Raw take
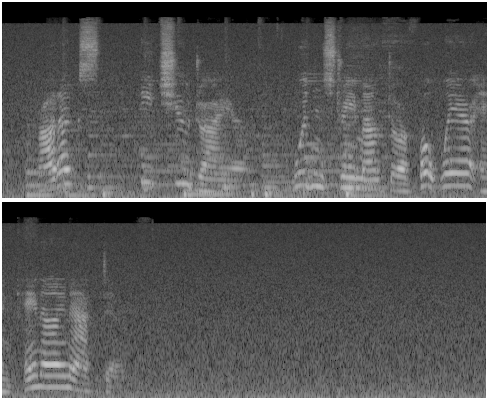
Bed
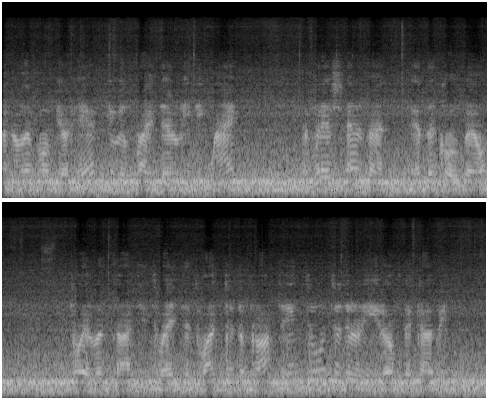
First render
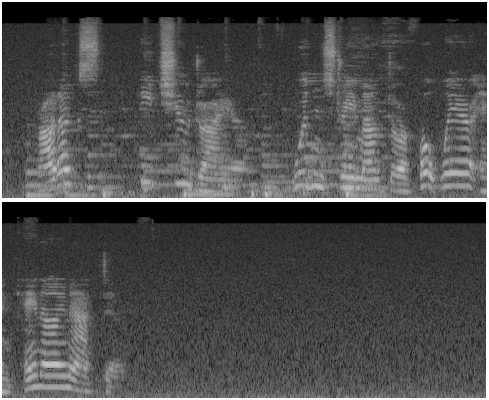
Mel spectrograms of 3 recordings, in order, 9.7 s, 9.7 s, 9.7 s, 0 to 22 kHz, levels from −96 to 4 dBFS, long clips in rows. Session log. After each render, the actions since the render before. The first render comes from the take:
noise reduction from a noise print 6 dB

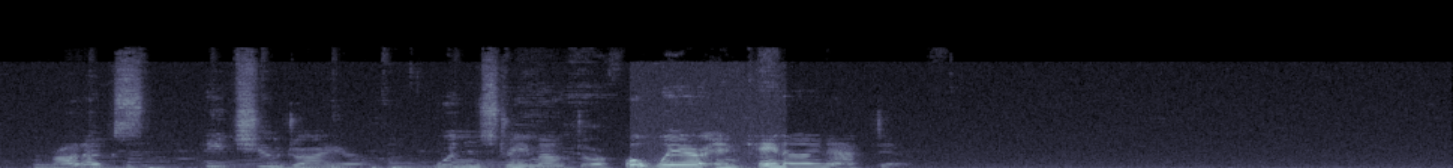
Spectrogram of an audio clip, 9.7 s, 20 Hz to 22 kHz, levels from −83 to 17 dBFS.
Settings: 0:04.21–0:05.25: clip gain +11 dB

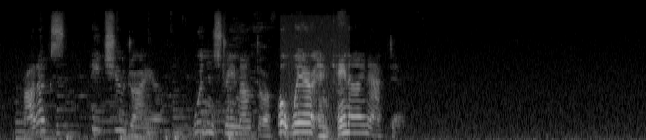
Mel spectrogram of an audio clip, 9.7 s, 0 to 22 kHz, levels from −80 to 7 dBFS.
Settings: level −9 dB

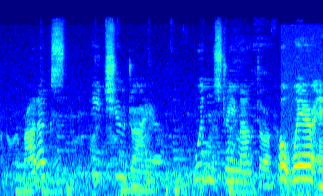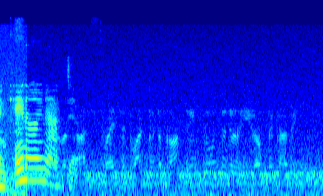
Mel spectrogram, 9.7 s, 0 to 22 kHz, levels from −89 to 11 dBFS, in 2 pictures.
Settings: mix in bed −24.5 dB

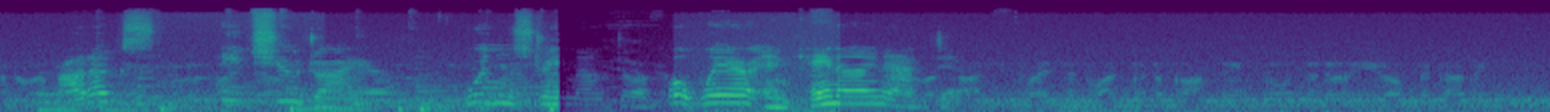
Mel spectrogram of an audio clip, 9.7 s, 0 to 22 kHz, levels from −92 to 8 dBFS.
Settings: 0:00.97–0:02.02: high-shelf EQ 11,000 Hz → 6,900 Hz +11 dB
0:03.49–0:05.42: fade in
0:06.63–0:07.14: low-shelf EQ 160 Hz +8 dB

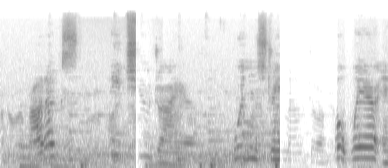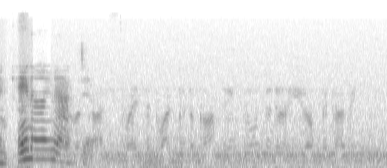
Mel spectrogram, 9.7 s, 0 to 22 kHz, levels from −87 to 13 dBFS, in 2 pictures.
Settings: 0:01.69–0:02.18: fade in
0:03.63–0:05.48: expander for the loud parts, over −44 dBFS

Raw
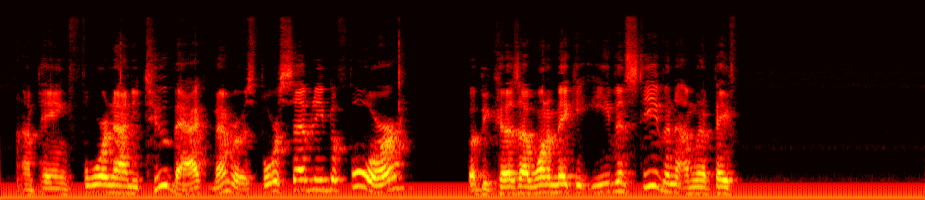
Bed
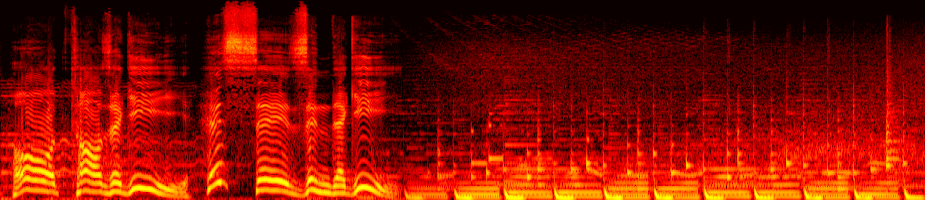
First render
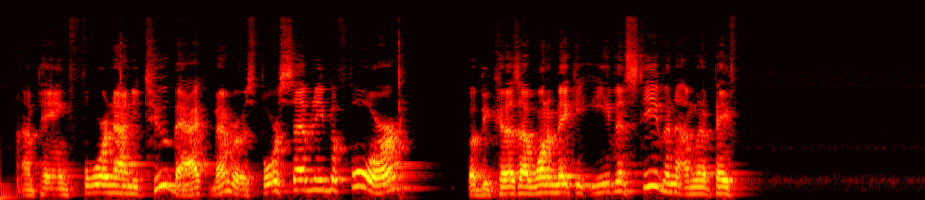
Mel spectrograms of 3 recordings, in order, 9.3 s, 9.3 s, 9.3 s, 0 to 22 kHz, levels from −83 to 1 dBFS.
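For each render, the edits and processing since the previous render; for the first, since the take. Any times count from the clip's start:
hum removal 60 Hz, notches 12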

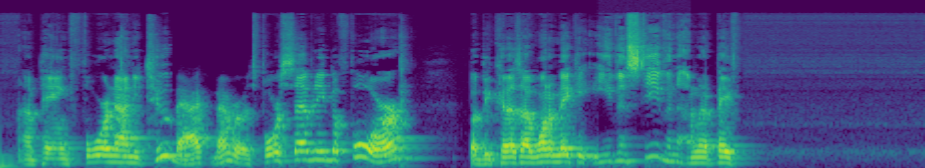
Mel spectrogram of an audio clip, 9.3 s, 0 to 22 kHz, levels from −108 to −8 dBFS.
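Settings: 0:01.70–0:02.52: low-pass filter 1,500 Hz 24 dB per octave
0:05.96–0:06.89: drawn EQ curve 180 Hz 0 dB, 430 Hz −24 dB, 660 Hz −6 dB, 970 Hz −27 dB, 4,200 Hz +12 dB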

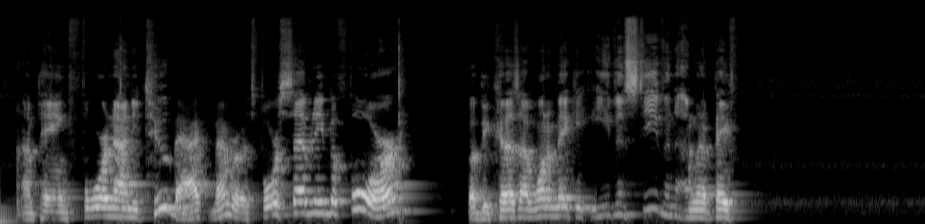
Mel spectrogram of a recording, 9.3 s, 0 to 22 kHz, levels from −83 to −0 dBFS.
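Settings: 0:05.18–0:06.81: clip gain −4 dB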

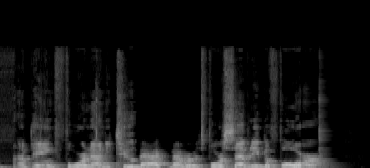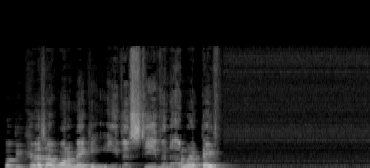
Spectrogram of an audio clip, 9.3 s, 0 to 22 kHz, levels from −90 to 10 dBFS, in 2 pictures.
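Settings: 0:00.84–0:01.45: fade out, to −8 dB
0:03.76–0:05.10: tuned comb filter 57 Hz, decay 0.27 s, harmonics odd, mix 90%
0:05.61–0:06.43: linear-phase brick-wall high-pass 240 Hz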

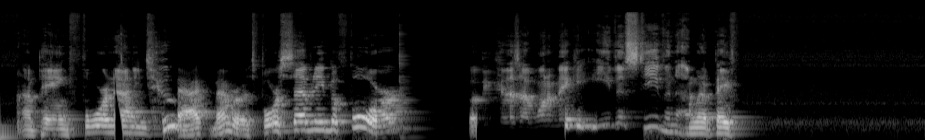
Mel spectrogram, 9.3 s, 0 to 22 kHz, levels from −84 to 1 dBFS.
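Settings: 0:01.14–0:01.78: all-pass dispersion lows, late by 87 ms, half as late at 1,000 Hz
0:04.76–0:05.65: high-pass filter 1,100 Hz 24 dB per octave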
